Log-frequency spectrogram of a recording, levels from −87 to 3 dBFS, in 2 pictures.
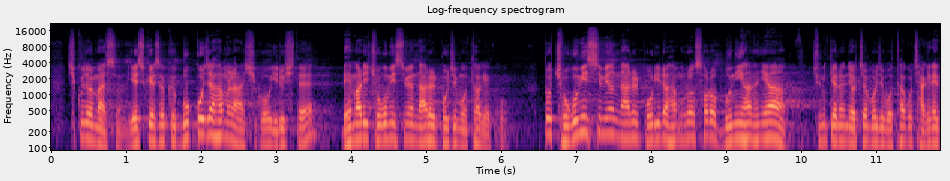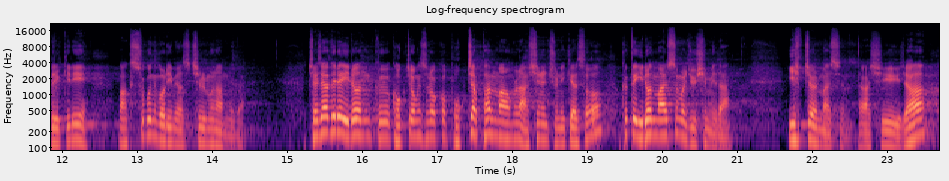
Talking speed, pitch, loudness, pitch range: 325 characters per minute, 135 Hz, -23 LUFS, 120-155 Hz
